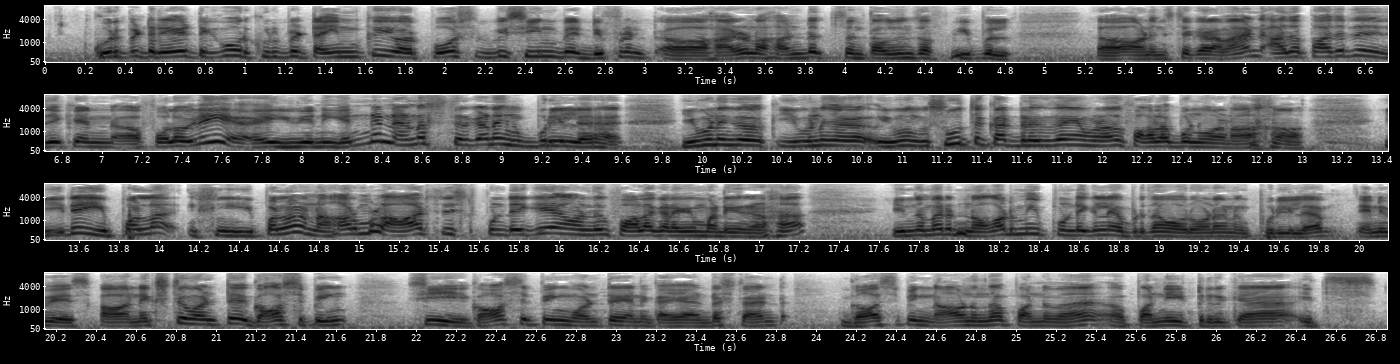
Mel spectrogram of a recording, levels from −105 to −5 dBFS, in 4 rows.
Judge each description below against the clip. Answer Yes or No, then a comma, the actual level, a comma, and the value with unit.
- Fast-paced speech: Yes, fast, 170 wpm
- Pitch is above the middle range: Yes, high, 195 Hz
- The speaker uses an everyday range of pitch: No, wide, 6.3 semitones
